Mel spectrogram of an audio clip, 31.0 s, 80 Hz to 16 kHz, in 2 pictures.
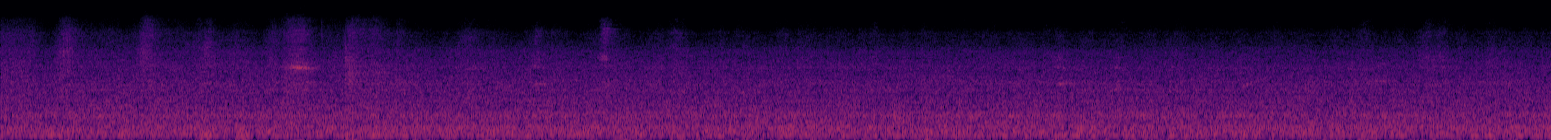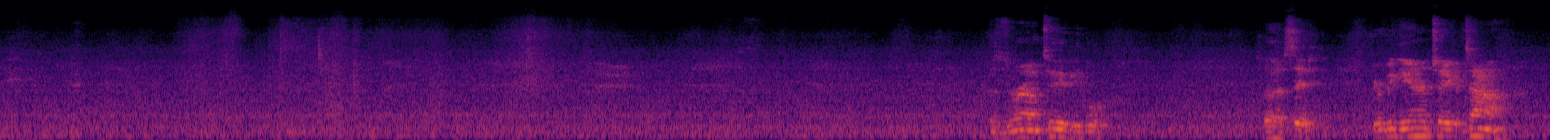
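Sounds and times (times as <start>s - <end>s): room noise hiss: 0.0s - 31.0s
plastic suit rustling: 17.2s - 21.4s.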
